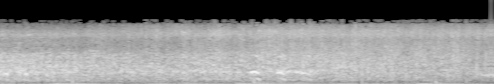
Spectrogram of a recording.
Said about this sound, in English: Well, my garden almost washed away with all this rain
